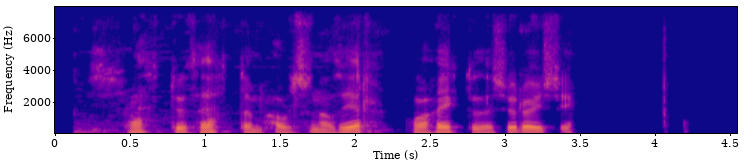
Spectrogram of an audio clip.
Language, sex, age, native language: Icelandic, male, 30-39, Icelandic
